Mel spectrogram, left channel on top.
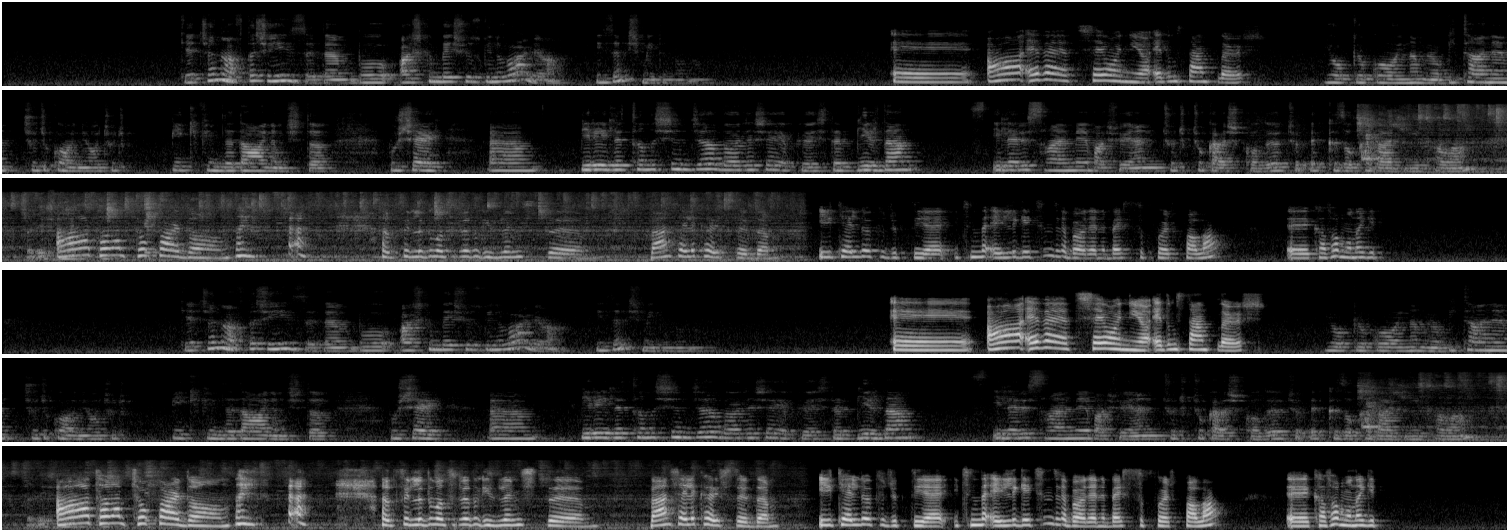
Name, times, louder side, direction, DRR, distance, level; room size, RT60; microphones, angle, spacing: voice 1, 1.8-5.6 5.9-7.0 13.2-16.3 16.7-19.6 19.9-20.4 20.8-24.2 25.0-31.2, left 2 dB, 40° left, 1.9 m, -33 dB
voice 2, 8.9-12.6 30.6-33.2 33.4-36.1 36.6-37.9 38.3-42.3 42.9-44.0, right 8 dB, 80° right, 0.3 m, -21 dB
sound 1, 27.5-38.1, left 4 dB, 70° left, 1.7 m, -40 dB
14.5 x 5.1 x 3.3 m
head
